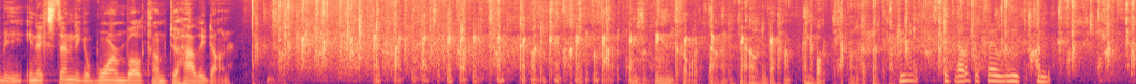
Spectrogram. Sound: applause

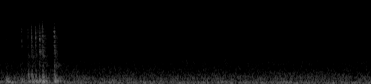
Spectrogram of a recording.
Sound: floor creaking

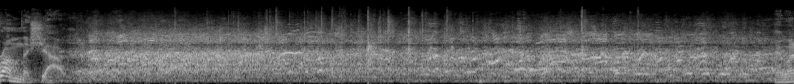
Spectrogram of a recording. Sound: audience laughing

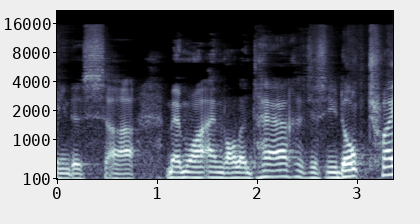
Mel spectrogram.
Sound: non-english

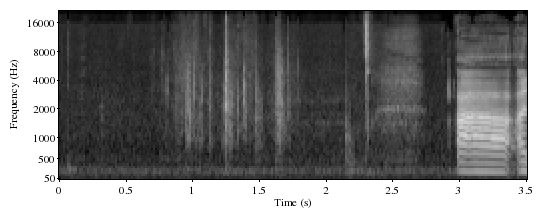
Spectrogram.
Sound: paper rustles

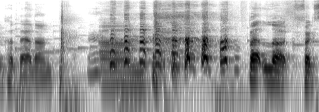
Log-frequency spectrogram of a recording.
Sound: both laughing

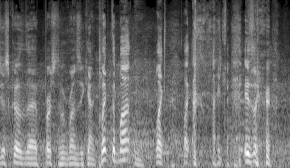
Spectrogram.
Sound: laughs

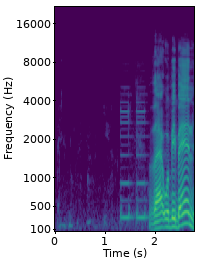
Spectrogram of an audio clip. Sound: buzzer beeps

